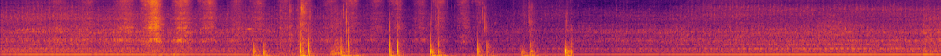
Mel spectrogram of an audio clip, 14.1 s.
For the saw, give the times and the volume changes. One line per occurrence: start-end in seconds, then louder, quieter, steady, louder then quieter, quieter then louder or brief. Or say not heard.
0.7-7.2 louder then quieter.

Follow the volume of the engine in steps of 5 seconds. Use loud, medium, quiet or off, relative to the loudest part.
loud, medium, loud.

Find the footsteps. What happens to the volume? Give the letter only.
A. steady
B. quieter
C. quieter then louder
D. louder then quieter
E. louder
B.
